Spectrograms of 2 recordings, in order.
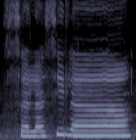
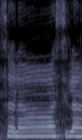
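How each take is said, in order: First: "सलासिला" slowly chanted with short second la; unstretched alif. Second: "सलासिला" with a long second laa; wrongly stretched alif. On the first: Teacher answering how to read, slow "सलासिला", short middle. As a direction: recite "सलासिला" without stretching the middle. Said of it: "क्या पढ़ेंगे?". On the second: Teacher showing what not to read, "सलासिला" stretched. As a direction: drag out the middle laa of "सलासिला". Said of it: "सलासिला नहीं पढ़ना". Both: Shown as a demonstration.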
